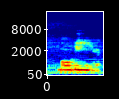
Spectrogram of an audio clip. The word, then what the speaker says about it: Mourinho: Mason ya había dirigido 7 partidos en el 2021, luego de la salida de José Mourinho, creo que la pronunciación correcta. Mourinho, sí señor.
